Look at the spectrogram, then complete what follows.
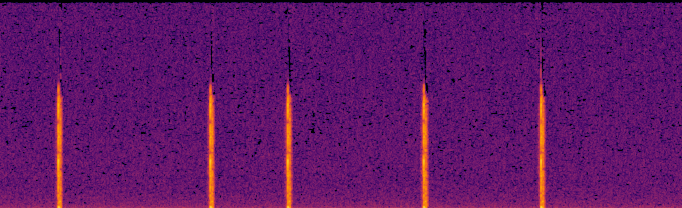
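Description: Five sharp computer mouse clicks, irregularly spaced a second or two apart.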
